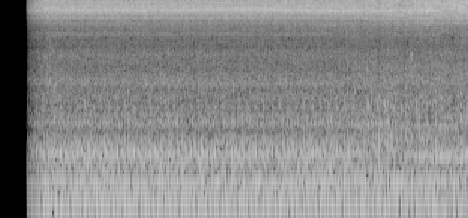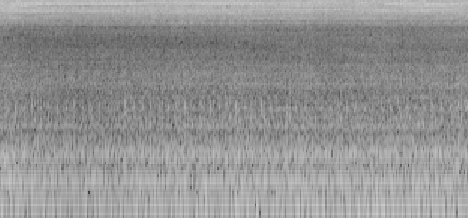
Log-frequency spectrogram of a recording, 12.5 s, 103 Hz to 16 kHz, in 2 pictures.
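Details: 1998 Subaru Impreza 2.5RS at idle: steady even knock about three to four beats a second over a low hum; owner unsure whether it is rod knock, piston slap or something else.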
